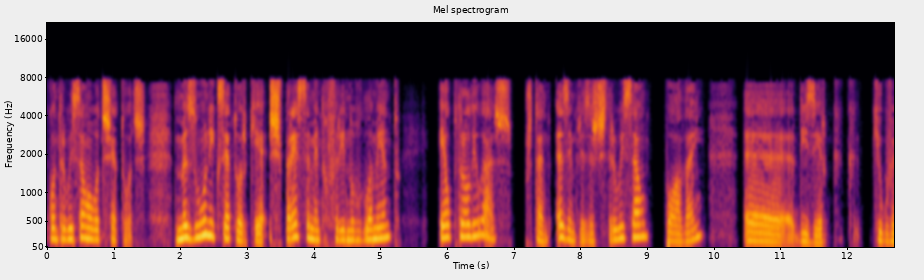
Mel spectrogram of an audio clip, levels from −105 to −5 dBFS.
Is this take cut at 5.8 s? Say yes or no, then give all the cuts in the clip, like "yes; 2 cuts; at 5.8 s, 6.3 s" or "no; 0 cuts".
no; 0 cuts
